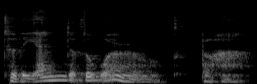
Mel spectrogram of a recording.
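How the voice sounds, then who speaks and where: A woman acts out a cool but lovestruck man for an audio drama. The voice is low and gravelly, with very slow, laconic delivery in short understated phrases. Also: expressive, a little mellow, full character voice. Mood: smitten, wondering. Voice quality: creaky, croaky. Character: Crowley, cool smitten man trying to act nonchalant. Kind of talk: fan fiction audio drama.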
